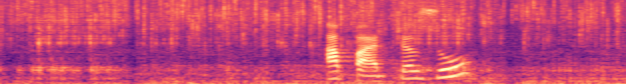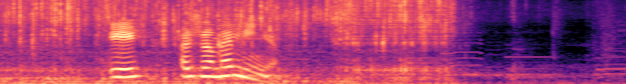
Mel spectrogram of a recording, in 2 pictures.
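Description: Tap water runs and splashes as a refractometer is rinsed under the faucet, with bursts of louder spattering between steady flow and someone speaking over it.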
